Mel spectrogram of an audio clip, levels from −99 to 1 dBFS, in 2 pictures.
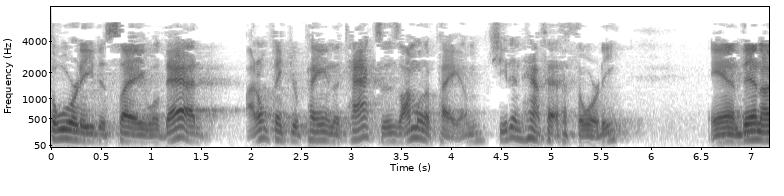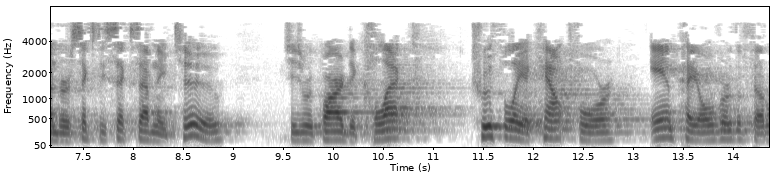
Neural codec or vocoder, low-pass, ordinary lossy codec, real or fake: none; 7.2 kHz; MP3, 24 kbps; real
